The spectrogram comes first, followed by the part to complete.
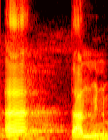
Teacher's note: tanwin bertemu hamzah suaranya dibaca jelas dan ya tanpa dengung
